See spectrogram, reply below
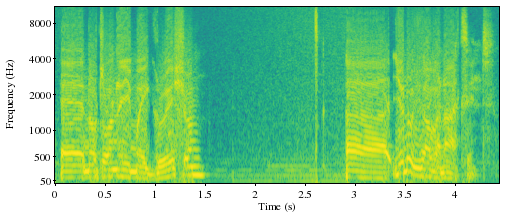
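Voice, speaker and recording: A man's voice: mid-range voice, moderate pace, pushed and bright, slight background noise, low-quality recording. A middle-aged man from Kenya with a Kikuyu Kenyan accent, talking casually and emphatically as an interview guest, like a storyteller. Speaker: guest, comedian.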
